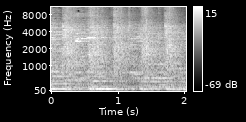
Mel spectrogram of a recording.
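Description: Dance music with a heavy bass and a steady fast beat, about three beats a second.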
